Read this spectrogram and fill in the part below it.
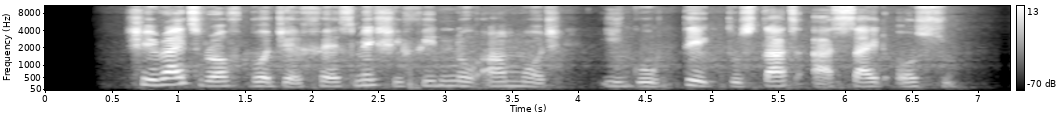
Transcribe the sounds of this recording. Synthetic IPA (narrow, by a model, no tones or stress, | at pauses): ʃiɹaɪtɹɔfbɔd͡ʒɛtfɛstmekʃifidnohaʊmɔt͡ʃ | iɡotek̚tustata̰saɪdɔsõ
